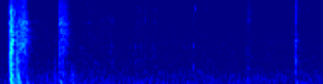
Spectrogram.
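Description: A deck of tarot cards is cut by hand, giving a few crisp papery snaps and flicks: two clear ones at the start, then fainter light ticks spread over a couple of seconds, close and quiet.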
